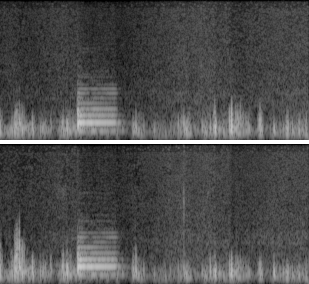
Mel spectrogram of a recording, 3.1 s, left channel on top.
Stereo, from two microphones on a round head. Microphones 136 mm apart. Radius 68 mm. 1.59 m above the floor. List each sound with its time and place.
0.8 s a piano: centre (ahead or behind), 0.8 m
